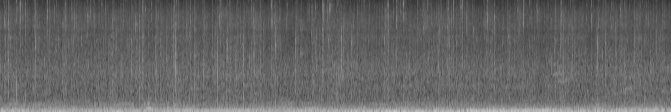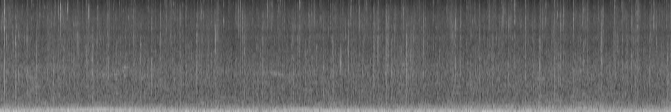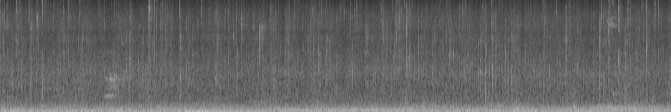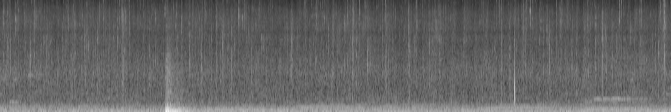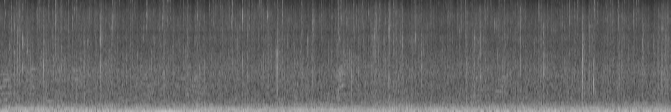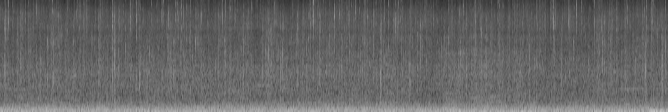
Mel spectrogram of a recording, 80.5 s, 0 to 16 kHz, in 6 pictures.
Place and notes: Schulstr., Beselich Niedertiefenbach - playground, rain drops
playround near old school, under the big oak tree ("Hitler-Eiche"), rain drops falling from the leaves, an aircraft, distant voices
(Sony PCM D50, DPA4060)
Beselich, Germany, 13 July 2014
